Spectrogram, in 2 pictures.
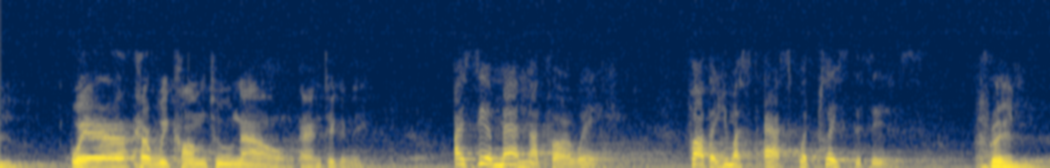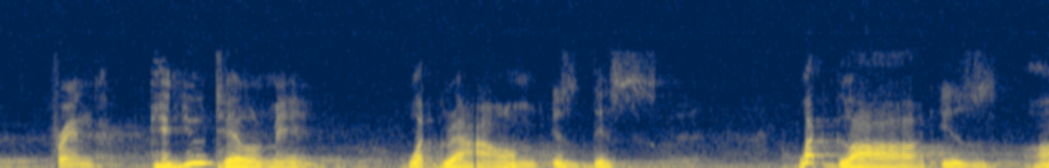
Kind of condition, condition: setting, live audience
